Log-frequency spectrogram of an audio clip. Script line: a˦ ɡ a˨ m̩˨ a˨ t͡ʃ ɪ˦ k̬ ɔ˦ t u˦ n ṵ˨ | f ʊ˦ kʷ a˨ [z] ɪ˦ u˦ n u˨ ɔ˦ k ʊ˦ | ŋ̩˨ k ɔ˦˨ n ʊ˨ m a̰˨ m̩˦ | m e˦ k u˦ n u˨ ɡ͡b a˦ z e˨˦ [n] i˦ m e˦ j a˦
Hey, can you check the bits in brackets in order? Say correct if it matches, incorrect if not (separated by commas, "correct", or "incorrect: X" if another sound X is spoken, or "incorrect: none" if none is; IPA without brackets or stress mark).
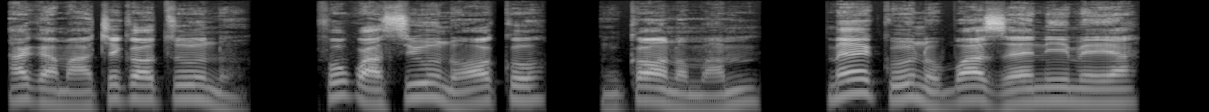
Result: incorrect: s, correct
